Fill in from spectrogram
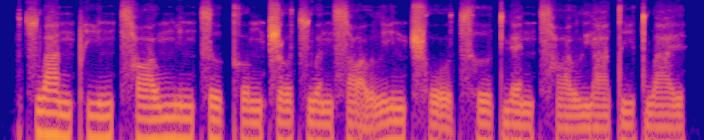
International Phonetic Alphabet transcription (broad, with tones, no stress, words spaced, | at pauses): t͡swa˥˨npʰi˨˦nt͡sʰɑ˨˦ʊ̯ mi˨˦nt͡sɹ̩˨˦ kʰɤ˨˦ŋʈ͡ʂɤ˨˦t͡swə˨˦n sɑ̰˨˩ʊ̯li˦nʈ͡ʂʰo̰˨˩ʊ̯t͡sʰɹ̩˥˨ t̪ɥɛ˥˨nt͡sʰɑ˨˦ʊ̯ljä˨˦t̪i˥˨ t̪wa˦ɪ̯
